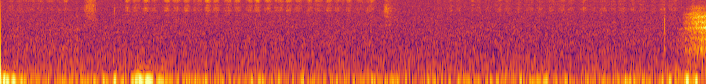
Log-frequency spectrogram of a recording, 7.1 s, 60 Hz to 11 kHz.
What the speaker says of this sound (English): So just a light dusting of graphite. You can see I'm just using a number 2 pencil.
